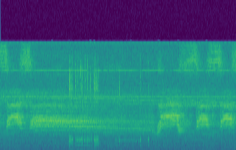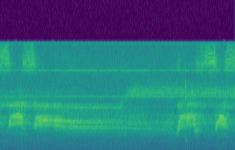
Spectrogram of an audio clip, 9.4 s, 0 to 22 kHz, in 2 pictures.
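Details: Robust cicada singing on 24 July 2016: bright, buzzy pulses repeated about twice a second, rising and falling, over a steady high drone of other cicadas. A few faint knocks sound in the background.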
